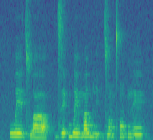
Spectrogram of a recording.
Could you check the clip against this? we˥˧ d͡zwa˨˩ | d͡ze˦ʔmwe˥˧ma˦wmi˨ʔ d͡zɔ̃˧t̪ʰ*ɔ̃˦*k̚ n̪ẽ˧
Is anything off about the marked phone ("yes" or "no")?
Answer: no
